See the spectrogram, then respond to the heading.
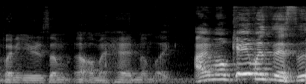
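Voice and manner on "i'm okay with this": high, loud thrilled exclamation; giddy freak-out. Retold or imitated. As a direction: blurt it out, barely containing excitement. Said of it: "I was freaking out".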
